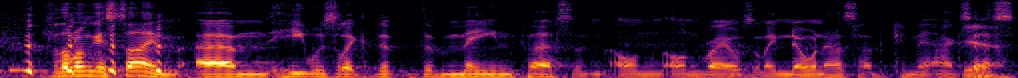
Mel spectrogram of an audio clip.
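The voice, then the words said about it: Distinct accent. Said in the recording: “distinct accent”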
